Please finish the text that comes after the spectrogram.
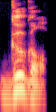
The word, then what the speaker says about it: Guggul: The herb is called Guggul, pronounced just like the search engine, but spelled differently.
